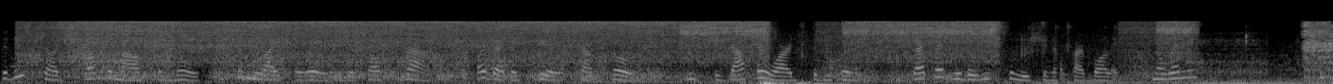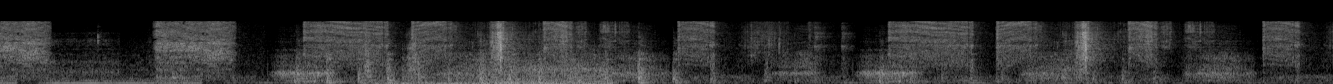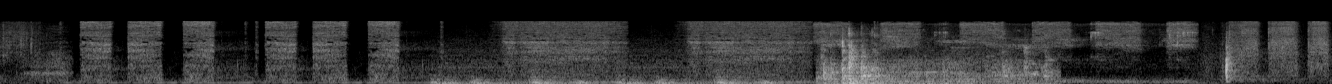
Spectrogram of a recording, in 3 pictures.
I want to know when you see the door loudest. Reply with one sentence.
The volume of the door peaks at 35 seconds.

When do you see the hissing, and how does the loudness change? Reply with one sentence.
You can hear the hissing from 0.0 to 39.9 s, at a steady volume.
